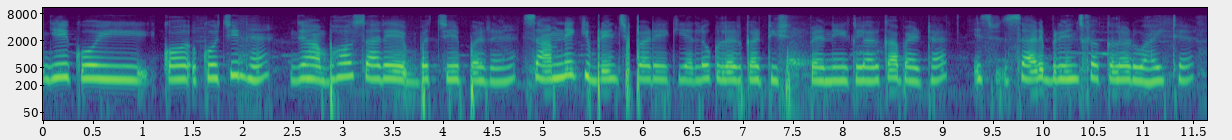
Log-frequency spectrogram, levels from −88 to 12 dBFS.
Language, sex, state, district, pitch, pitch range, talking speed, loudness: Hindi, female, Bihar, Araria, 275 Hz, 260-285 Hz, 170 wpm, -15 LUFS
